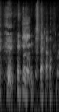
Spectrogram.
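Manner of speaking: laughing through the words. Real, not acted. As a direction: let the laugh spill in. Laughing with her child.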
